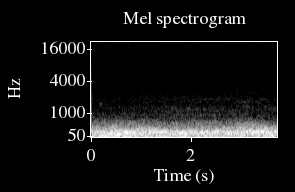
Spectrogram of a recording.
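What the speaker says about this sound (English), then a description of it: "There's a plane passing by." An airplane passes overhead as a loud, steady, low rumbling roar with a broad noisy hiss. It fills the whole stretch evenly, with no speech over it.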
